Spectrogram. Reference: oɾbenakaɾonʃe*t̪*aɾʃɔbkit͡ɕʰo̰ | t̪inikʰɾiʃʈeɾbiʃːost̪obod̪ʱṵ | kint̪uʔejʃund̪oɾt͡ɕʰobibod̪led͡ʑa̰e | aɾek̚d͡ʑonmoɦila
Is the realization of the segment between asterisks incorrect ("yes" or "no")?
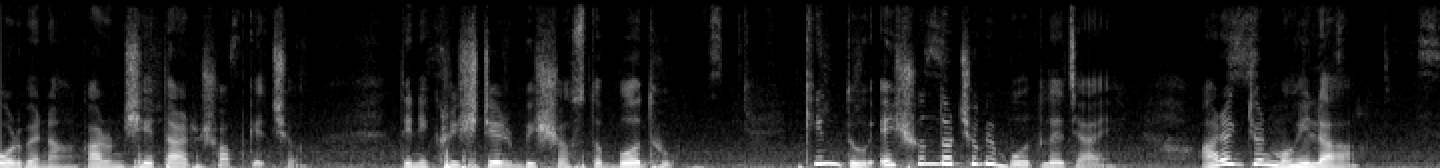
no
